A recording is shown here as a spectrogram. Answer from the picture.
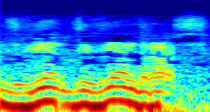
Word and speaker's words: divendres: Em catalão seria divendres. Se escreve divendres, mas seria divendres.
